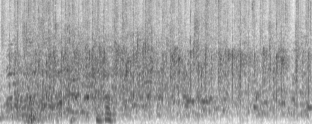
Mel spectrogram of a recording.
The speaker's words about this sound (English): Clap.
